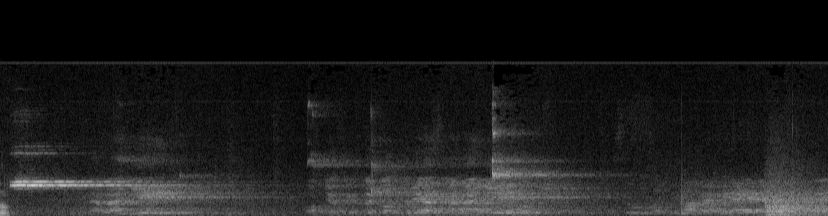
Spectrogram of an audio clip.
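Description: Voices of players calling out, echoing in a large, nearly empty indoor basketball hall, with a basketball bouncing on the hardwood floor as a free throw is taken.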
